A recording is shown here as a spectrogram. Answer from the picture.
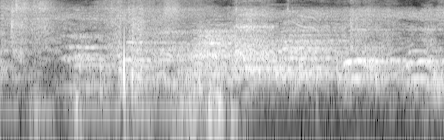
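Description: A street dog making brief, faint vocal sounds.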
